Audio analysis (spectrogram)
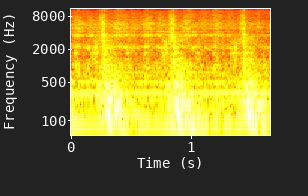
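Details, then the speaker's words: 2018 Nissan NV 3500 van engine cranking during a compression test: three strong, evenly spaced forceful puffs, far more force than a 75 psi cylinder, healthy compression; direct-injected motor, dry a while, prone to intake valve deposits. "big difference also hear how much force you can hear how much more force that hole's got to"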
